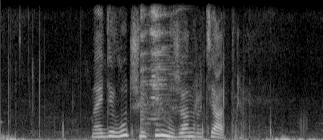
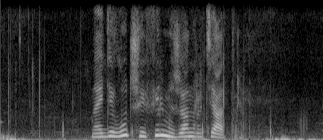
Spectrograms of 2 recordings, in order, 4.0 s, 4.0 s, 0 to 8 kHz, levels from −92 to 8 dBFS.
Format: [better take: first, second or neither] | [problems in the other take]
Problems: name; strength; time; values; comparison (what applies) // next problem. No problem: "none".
second | background sound (Screech); 10 dB below the speech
